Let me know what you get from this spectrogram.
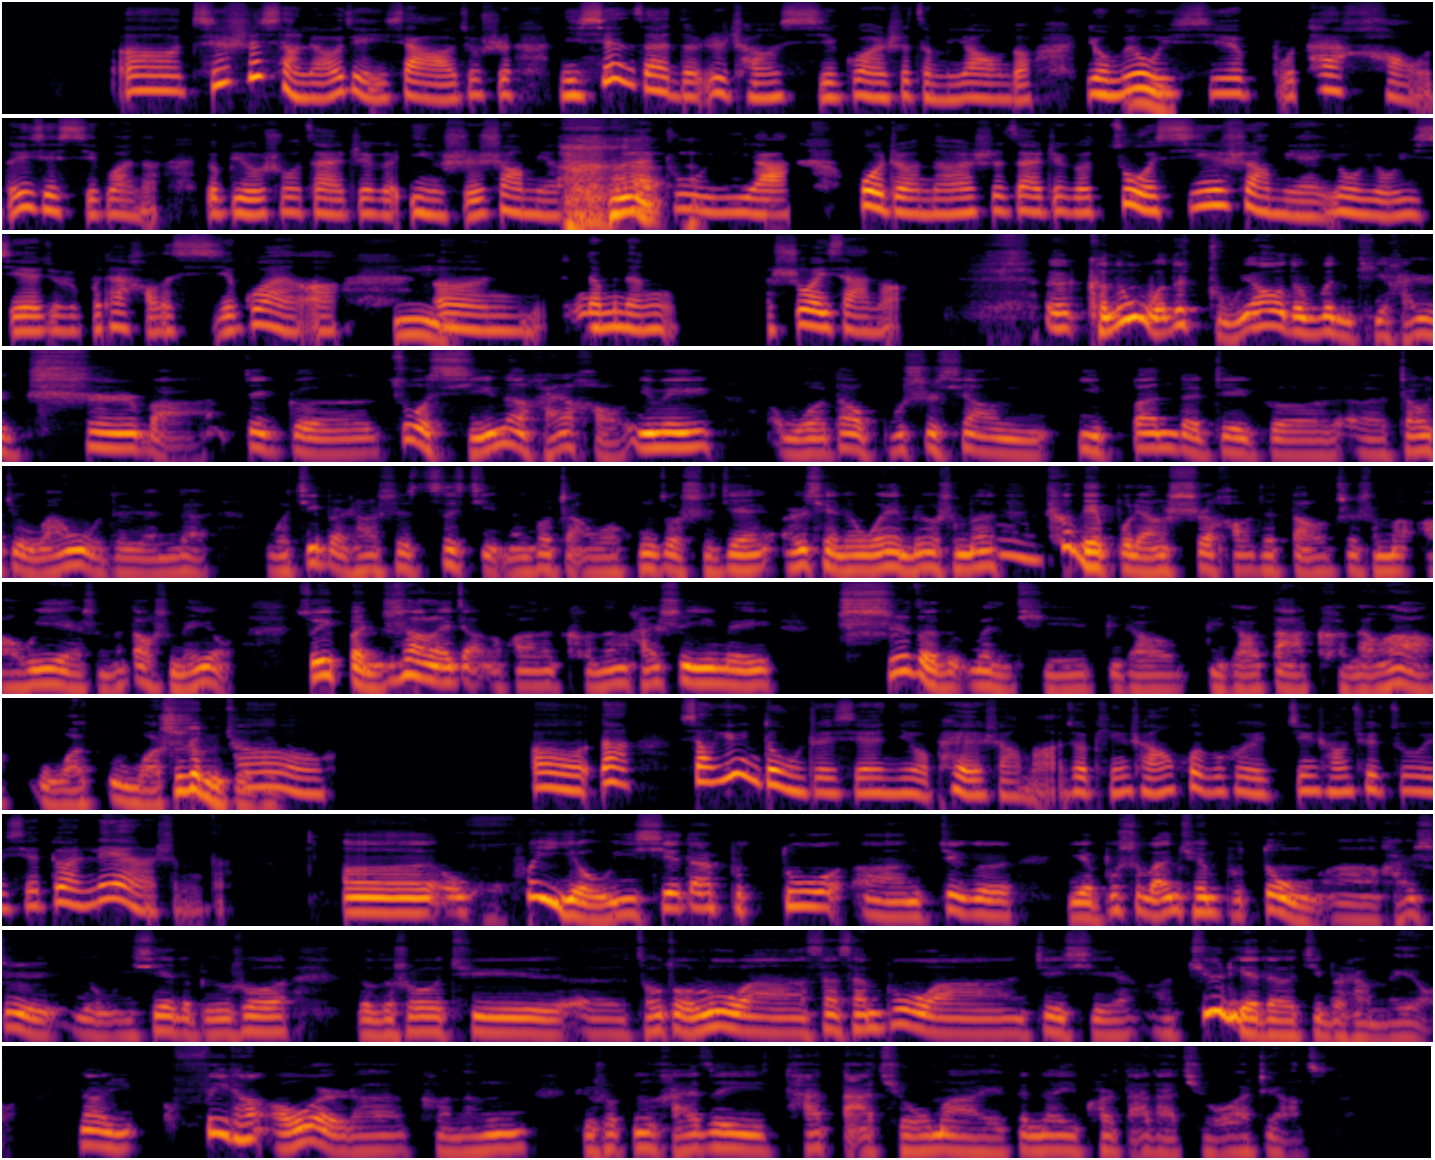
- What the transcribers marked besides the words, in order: laugh; "作息" said as "作席"; other background noise; tapping
- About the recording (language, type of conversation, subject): Chinese, advice, 体检或健康诊断后，你需要改变哪些日常习惯？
